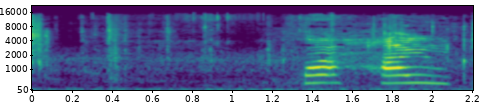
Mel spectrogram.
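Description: A low steady hum in a car cabin with a few faint ticks of handling, then a voice giving two short pitched syllables near the end.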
